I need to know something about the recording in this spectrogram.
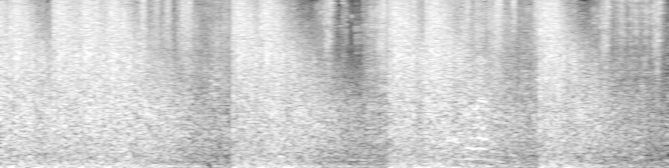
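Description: A shotgun fires loud, booming blasts at a steady pace.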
